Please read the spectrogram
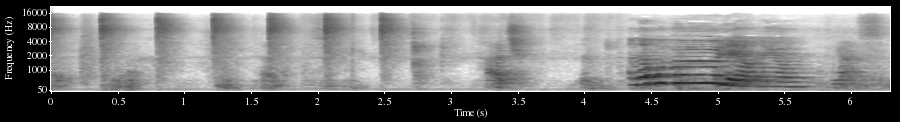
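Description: Gas hob's built-in igniter clicking repeatedly, about two and a half clicks a second for roughly three seconds, as a burner knob is turned to light the gas. About four seconds in, a loud drawn-out voice takes over.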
